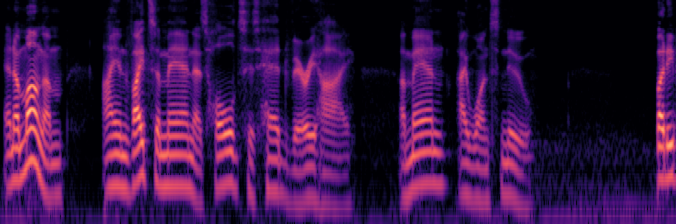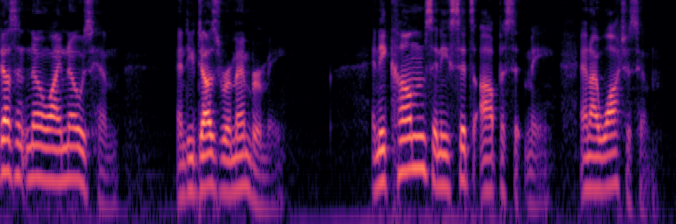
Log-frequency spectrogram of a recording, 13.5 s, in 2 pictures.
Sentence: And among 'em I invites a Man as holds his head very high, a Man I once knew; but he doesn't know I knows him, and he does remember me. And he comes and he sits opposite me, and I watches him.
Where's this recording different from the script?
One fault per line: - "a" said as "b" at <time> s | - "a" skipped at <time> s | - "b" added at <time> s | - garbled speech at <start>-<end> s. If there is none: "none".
none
